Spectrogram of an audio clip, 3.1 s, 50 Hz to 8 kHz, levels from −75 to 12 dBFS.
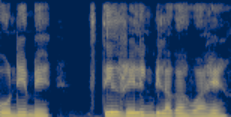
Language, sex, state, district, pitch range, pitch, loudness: Hindi, female, Arunachal Pradesh, Papum Pare, 170-195 Hz, 185 Hz, -14 LUFS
